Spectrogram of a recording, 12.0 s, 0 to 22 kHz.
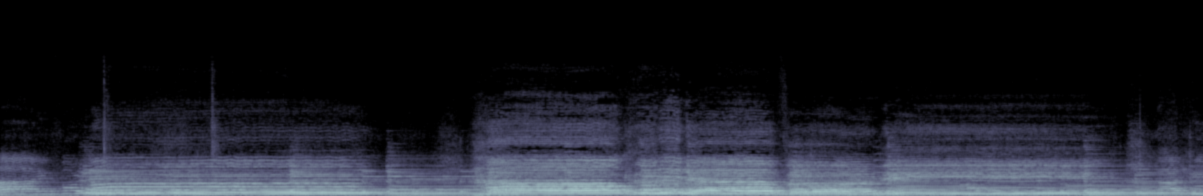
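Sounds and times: vocal trio singing in harmony: 0.0s - 12.0s.

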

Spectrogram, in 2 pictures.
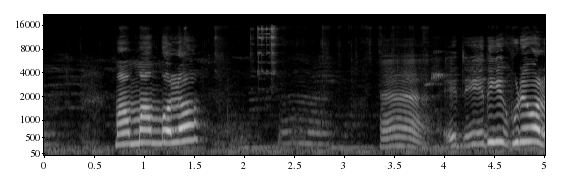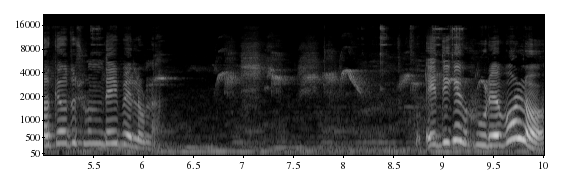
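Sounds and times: small birds chirping: 2.6s - 4.3s, 6.0s - 9.3s.

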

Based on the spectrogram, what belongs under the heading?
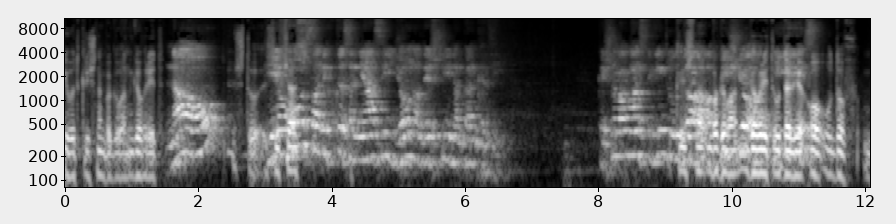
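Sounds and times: man speaking: 0.0s - 6.7s, 8.0s - 12.0s.

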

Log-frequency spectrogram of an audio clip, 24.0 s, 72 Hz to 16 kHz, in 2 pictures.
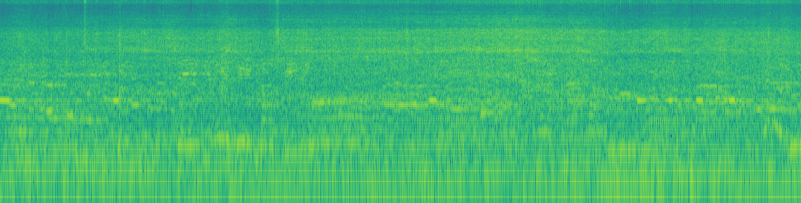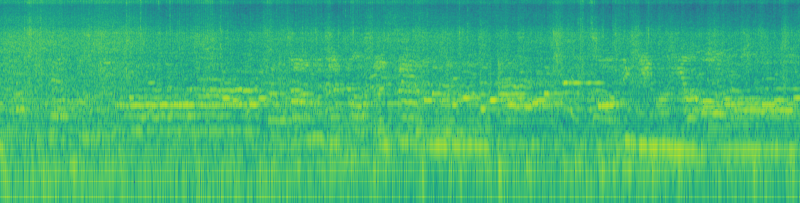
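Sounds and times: music: 0.0s - 24.0s
vehicle engines rumbling: 0.0s - 24.0s
voices: 0.0s - 24.0s.

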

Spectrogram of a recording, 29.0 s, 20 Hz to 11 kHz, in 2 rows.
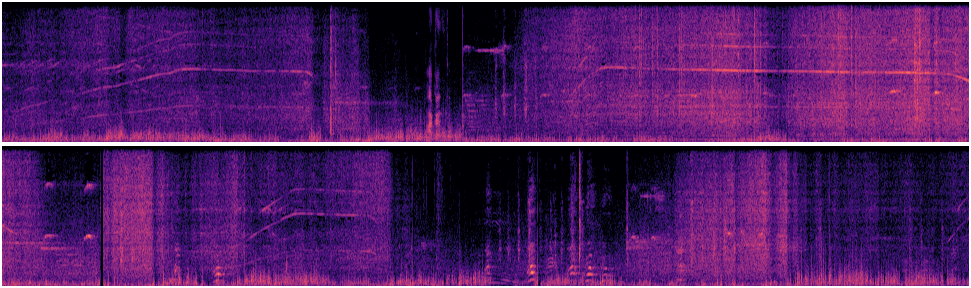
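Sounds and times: electric motor propeller whine: 0.0s - 29.0s.

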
